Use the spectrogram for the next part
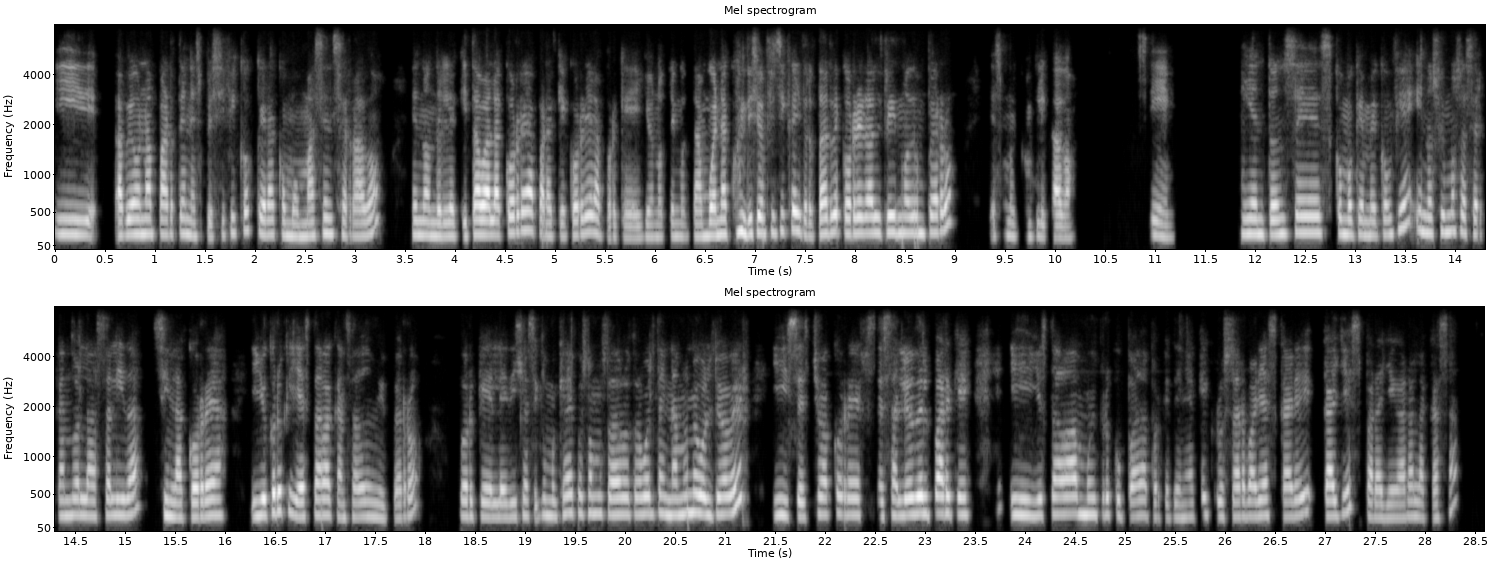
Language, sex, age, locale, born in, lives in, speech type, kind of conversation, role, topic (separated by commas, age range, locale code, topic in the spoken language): Spanish, female, 20-24, es-MX, Mexico, Mexico, conversation, unstructured, none, ¿Cuál es tu animal doméstico favorito y por qué?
